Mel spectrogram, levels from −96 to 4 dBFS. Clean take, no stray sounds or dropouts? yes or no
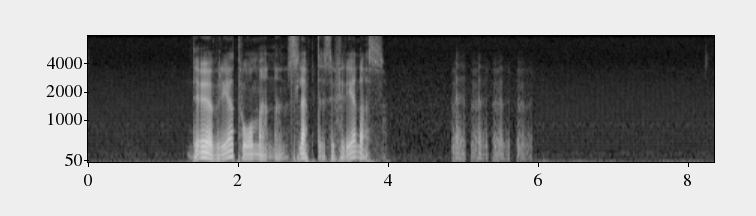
no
